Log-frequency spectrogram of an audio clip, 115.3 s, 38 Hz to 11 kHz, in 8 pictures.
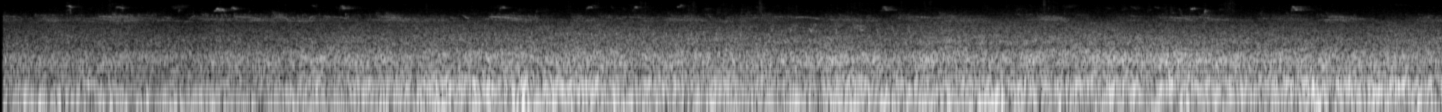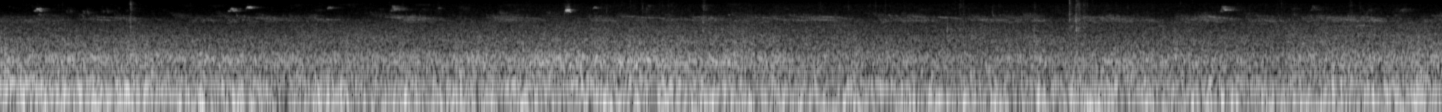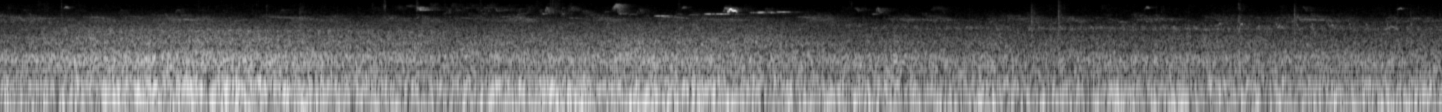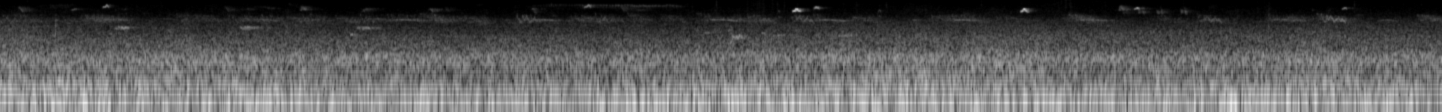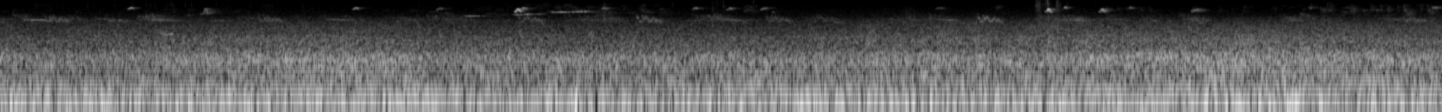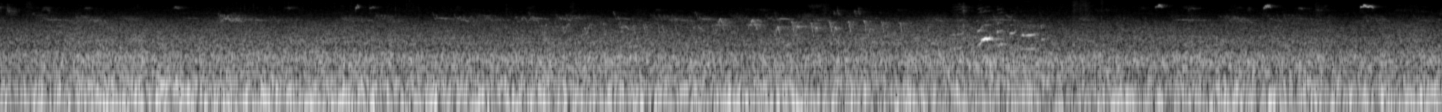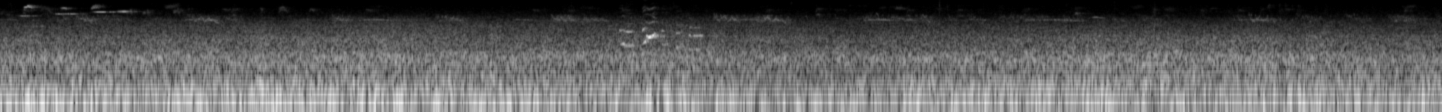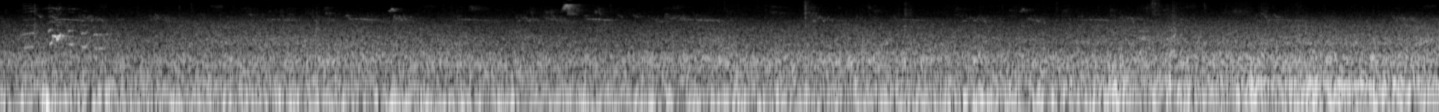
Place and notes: Royal National Park, NSW, Australia - Picking up my microphone in the coastal forest in the morning
A few minutes of the morning ambience as you slowly start to hear me enter up the hillside to collect my recording. A quick check of the recorder, it worked? Yes! (I've come to pick up my recorder before only to find that I didn't set it up properly and it only recorded a few hours which has been very dissapointing!)
Recorded with an AT BP4025 into a Tascam DR-680.
BixPower MP100 was used as an external battery, it still had about half it's battery life left when I picked it up the next morning.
